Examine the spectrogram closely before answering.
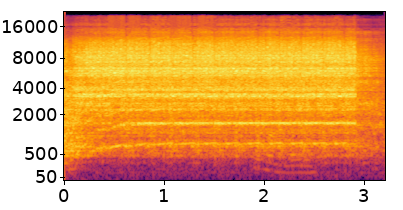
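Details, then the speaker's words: Firman gasoline generator, sat unused 2 years, cold start on brand-new gas with choke on and a good battery: high starter whine rises and holds about three seconds with no firing pulses; cranks but won't start. "It sure don't sound like it wants to fire. That battery's good."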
